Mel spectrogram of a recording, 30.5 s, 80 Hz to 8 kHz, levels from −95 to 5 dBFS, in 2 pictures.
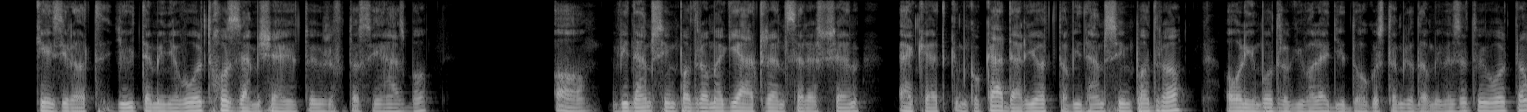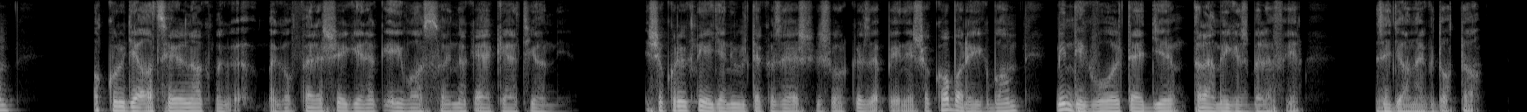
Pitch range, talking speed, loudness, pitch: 95-110 Hz, 130 wpm, -33 LUFS, 100 Hz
